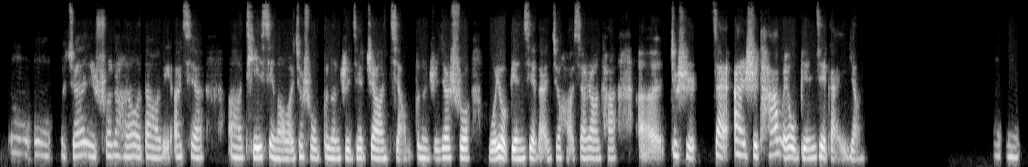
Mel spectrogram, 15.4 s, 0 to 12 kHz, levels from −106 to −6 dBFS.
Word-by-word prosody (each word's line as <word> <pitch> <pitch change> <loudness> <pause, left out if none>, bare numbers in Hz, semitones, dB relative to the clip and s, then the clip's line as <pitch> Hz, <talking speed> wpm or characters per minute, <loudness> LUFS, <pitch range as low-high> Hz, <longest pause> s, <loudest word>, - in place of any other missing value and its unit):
嗯 300 - -14 0.3
嗯， 250 -3 -7
我 250 - -9
觉 225 +2 -4
得 250 - 0
你 230 -3 -1
说 235 +2 -4
的 240 0 -4
很 220 -1 -4
有 220 -2 -1
道 210 -2 -2
理。 190 - -3
而 220 - -3
且， 220 -1 -5 0.5
呃， 205 -1 -1
提 200 0 +4
醒 220 0 0
了 185 - 0
我， 180 -1 0
就 220 +3 -1
是 215 - -3
我 185 - +1
不 210 +1 -2
能 190 -1 +2
直 190 -1 +1
接 190 +1 +1
这 205 - -1
样 185 -1 +3
讲， - - -5
不 - - -4
能 195 -2 +1
直 180 -2 -6
接 200 0 +4
说 195 -1 +2 0.2
“我 175 +1 +3
有 195 -4 +9
边 185 +1 +3
界 190 -3 +2
感”， 180 -1 -3
就 200 0 -2
好 - - -8
像 195 -2 -2
让 190 -1 0
他 190 0 -5 0.3
呃， - - 0
就 255 - 0
是 210 -4 +1 0.2
在 - - +2
暗 260 -3 +4
示 225 -1 +4
他 255 +5 +1
没 195 - +2
有 200 -2 +4
边 195 0 +1
界 210 -2 +4
感 - - -5
一 - - -9
样。 180 +1 -5 1.9
嗯 230 - -13
嗯。 215 -1 -5
200 Hz, 235 characters per minute, -20 LUFS, 190-225 Hz, 1.9 s, 有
